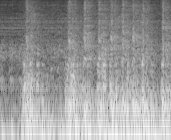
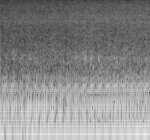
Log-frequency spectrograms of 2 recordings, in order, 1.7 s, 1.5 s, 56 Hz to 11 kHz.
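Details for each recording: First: Mazda Miata with BP4W engine swap, first start on new fuel after tweaking cam position sensor: stumbles and surges unevenly, barely holding idle, very rough but has compression; rough running. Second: NA Mazda Miata with BP4W engine swap, after a slight cam adjustment and fine tuning: steady, even low idle with no throttle, no misses or hunting; normal idle.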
